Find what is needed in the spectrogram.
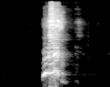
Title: Hilarious Hiccups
